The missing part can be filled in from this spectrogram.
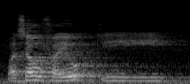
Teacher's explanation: وقف على الكلمة بأسرها يعني كالجماعة. ووقف بإثبات الياء على ما حذف منه الساكن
